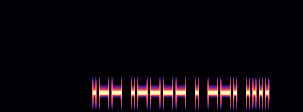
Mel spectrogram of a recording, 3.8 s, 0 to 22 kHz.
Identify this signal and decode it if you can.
Morse code, heard as a keyed tone, about 30 wpm, 700 Hz. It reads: W1EGH
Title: USA Call Signs - 6x Character Spacing - 30wpm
